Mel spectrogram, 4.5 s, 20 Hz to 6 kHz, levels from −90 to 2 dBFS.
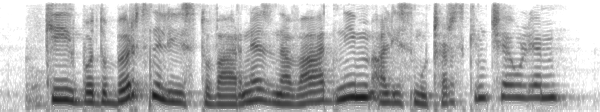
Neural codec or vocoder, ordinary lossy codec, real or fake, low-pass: none; none; real; 5.4 kHz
